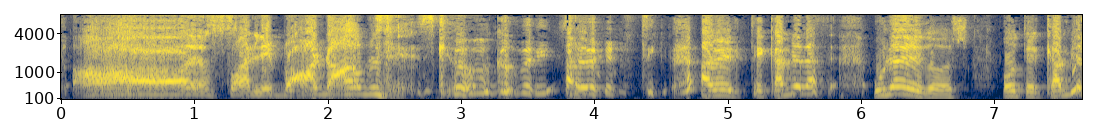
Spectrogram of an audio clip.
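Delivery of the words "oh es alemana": mock German reveal. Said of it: "Y se lo quita".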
